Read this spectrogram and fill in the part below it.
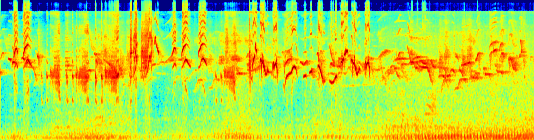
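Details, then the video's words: Oriental magpie-robin (kacer) singing to call a rival to fight: loud, varied whistled phrases with sharp chirps and rapid trills, fading to a quieter stretch over a steady low hum. "kacer gacor‼️kicau burung Kacer gacor memanggil lawan tarung"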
